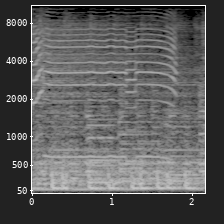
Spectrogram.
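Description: Live free jazz: a high, nasal wind instrument wails a held note that slides up at the start and bends down near the end, over a pulsing bass and drums.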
